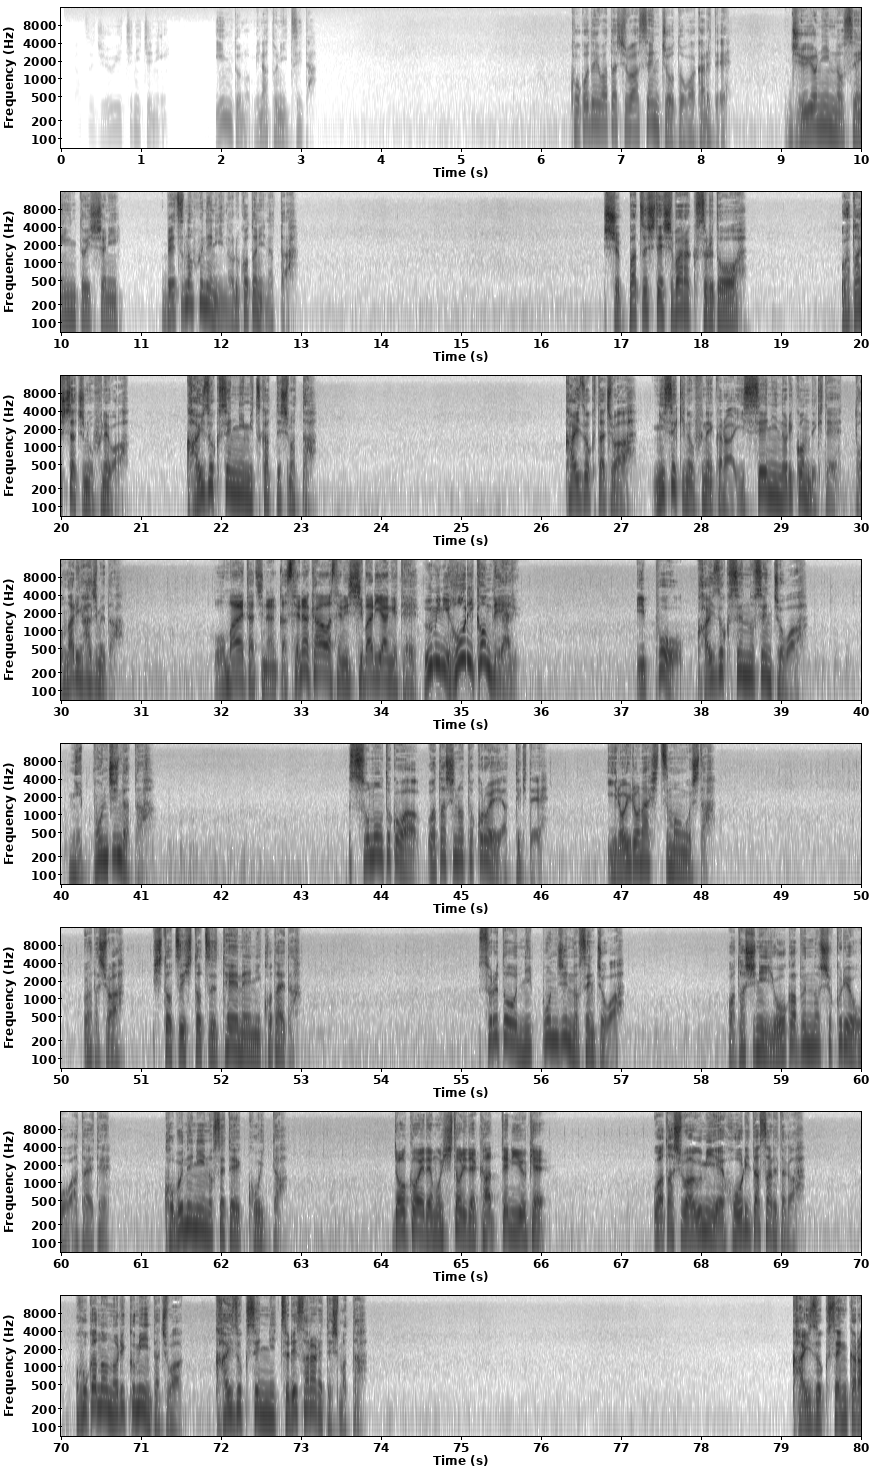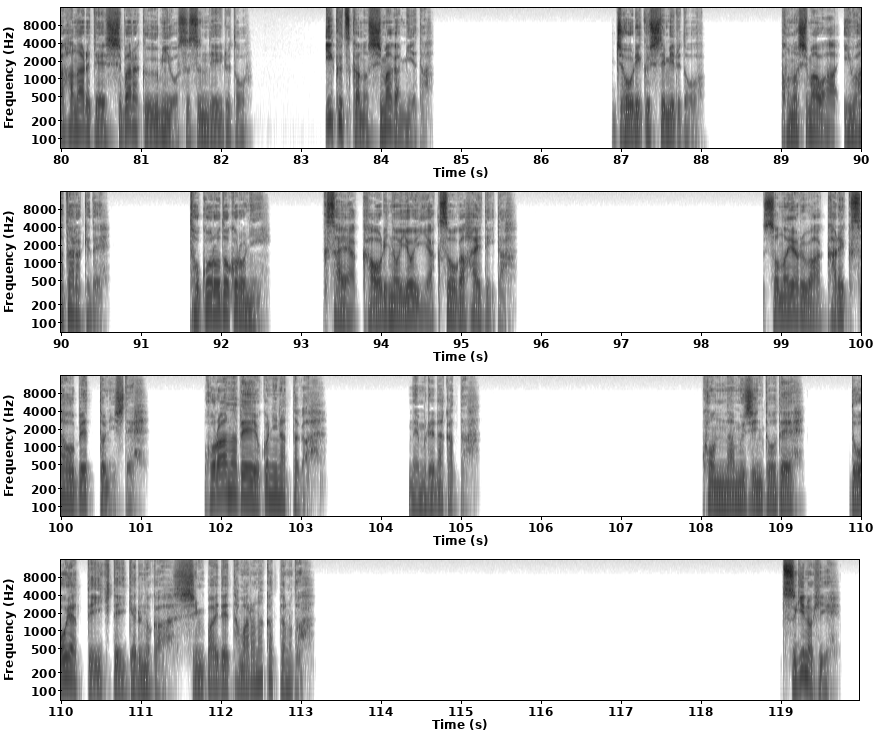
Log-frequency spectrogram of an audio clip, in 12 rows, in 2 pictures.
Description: [オーディオブック] ガリバー旅行記（こどものための聴く名作 13）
